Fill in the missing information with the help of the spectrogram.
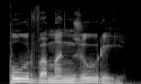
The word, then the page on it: पूर्वमंज़ूरी: Hindi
